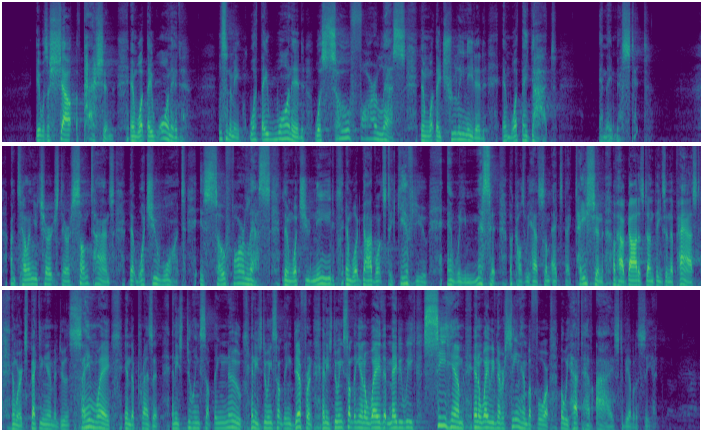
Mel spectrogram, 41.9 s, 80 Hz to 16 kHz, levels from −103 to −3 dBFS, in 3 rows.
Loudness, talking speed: -36 LUFS, 190 wpm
